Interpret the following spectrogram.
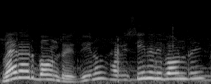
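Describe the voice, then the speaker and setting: A man's voice: very high-pitched, big pitch swings, rapid-fire, phone-quality sound. A man teaching about oneness in a playful, questioning way. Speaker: yoga teacher. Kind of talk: lively spiritual talk.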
